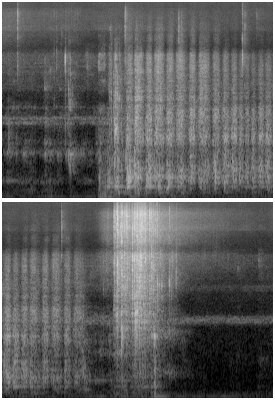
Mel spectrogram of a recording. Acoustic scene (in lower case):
restroom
